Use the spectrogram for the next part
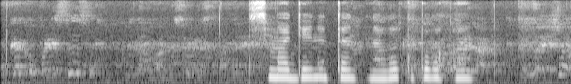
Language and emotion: Russian, neutral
